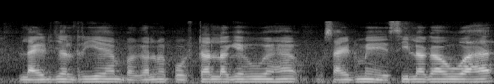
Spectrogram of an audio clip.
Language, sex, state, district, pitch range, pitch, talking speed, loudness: Hindi, male, Chhattisgarh, Korba, 115-125 Hz, 120 Hz, 195 wpm, -18 LUFS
